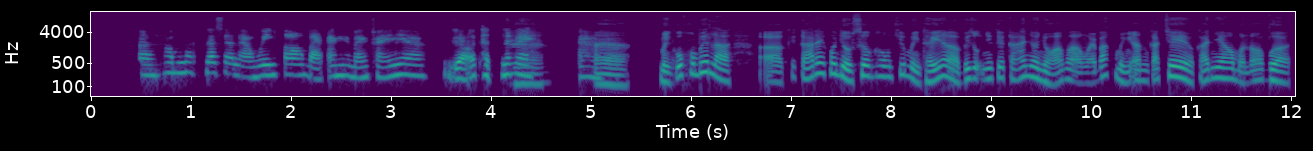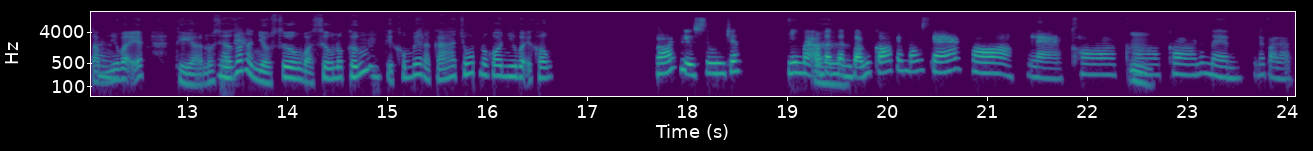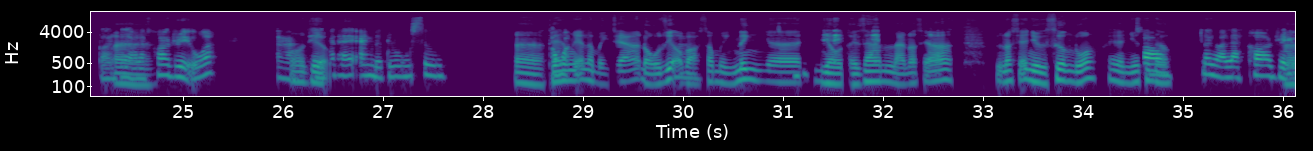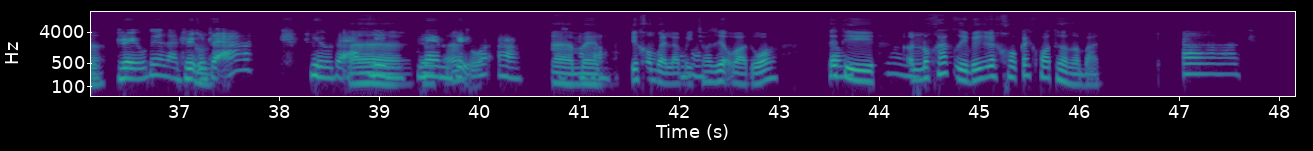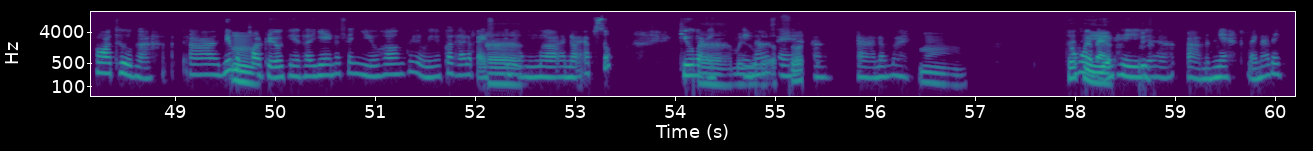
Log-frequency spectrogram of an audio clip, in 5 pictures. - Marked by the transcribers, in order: tapping; other background noise; unintelligible speech; unintelligible speech; laugh; unintelligible speech; horn; laughing while speaking: "à"
- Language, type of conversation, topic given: Vietnamese, unstructured, Bạn có kỷ niệm nào gắn liền với bữa cơm gia đình không?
